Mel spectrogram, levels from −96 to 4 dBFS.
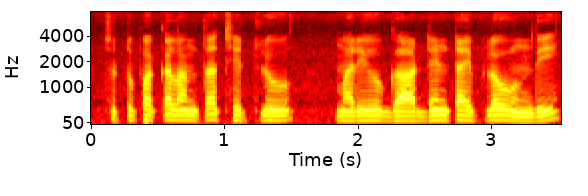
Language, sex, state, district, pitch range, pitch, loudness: Telugu, male, Telangana, Mahabubabad, 125-135 Hz, 130 Hz, -17 LUFS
